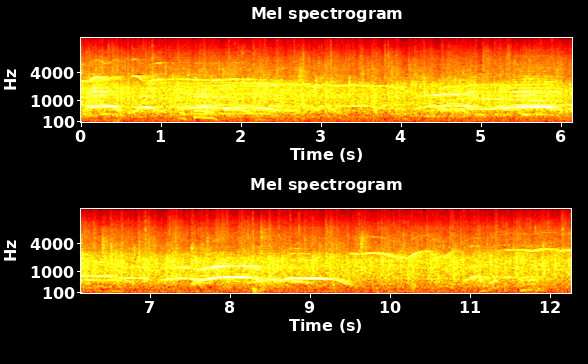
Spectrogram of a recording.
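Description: Hands clap close by.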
